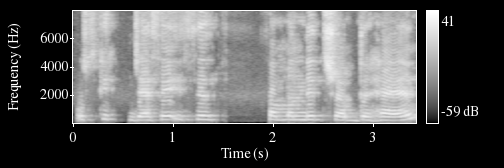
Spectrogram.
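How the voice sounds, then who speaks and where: Slow, high-voiced woman teaching Hindi. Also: steady tone, a little mellow, roomy sound, poor audio. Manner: repeats each sound slowly and clearly. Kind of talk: slow instructional lesson.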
